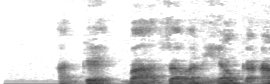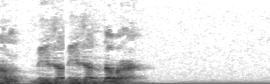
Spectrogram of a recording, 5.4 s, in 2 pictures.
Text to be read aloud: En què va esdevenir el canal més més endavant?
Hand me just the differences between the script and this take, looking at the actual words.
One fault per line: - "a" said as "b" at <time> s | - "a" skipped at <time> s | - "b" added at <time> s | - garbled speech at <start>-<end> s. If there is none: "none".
none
